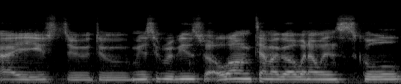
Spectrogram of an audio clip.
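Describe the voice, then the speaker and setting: This man's tone is bright and sharp. He talks at a fairly slow pace. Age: 20s. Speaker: podcast co-host, musician. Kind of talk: casual chat. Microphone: cheap low-quality microphone.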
